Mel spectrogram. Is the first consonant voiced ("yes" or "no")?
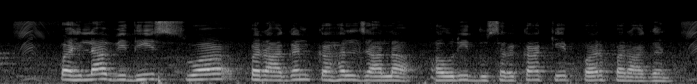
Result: no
